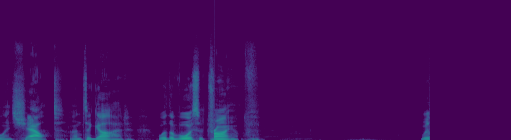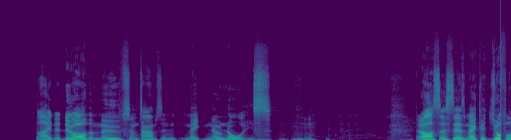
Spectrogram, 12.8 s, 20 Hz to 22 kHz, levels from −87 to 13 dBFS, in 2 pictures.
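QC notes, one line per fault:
0.68, 2.68, 5.24, 8.16, 9.56 and 12.64 s, dropped buffer (overrun). Each is a jump ahead with no gap. About 40 ms goes missing at most points. About 70 ms is lost at 5.24 s and about 100 ms after "also says make a". The 8.16 s jump sits between "do all the moves" and "and make no". The 9.56 s jump follows "and make no". The likely cause is that unread samples were overwritten before capture.
5.37 to 6.85 s, playback stall. The speech stops mid-flow and the output goes silent for about 1.5 s. Then it carries on. The likely cause is that the player ran out of data or its thread was blocked.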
